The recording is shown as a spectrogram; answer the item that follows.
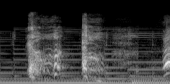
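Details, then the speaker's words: TV advertisement for a flu-and-cough remedy: three short, acted cough bursts from an adult over steady background music, portraying a flu-related cough. "Ultra flu flu batuk dengan formula khusus membantu meredakan gejala flu disertai batuk."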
